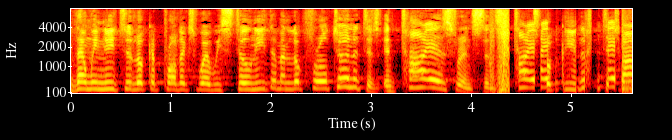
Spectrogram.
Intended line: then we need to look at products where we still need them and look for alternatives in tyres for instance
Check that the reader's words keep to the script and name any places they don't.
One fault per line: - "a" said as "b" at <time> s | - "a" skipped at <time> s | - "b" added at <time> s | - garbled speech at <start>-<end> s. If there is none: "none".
- garbled speech at 4.4-5.5 s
